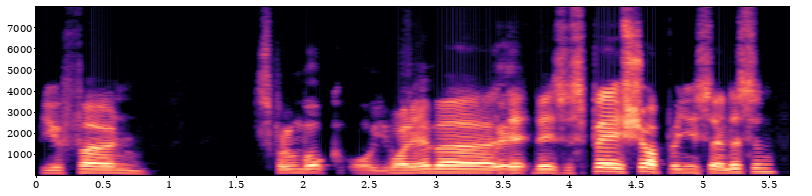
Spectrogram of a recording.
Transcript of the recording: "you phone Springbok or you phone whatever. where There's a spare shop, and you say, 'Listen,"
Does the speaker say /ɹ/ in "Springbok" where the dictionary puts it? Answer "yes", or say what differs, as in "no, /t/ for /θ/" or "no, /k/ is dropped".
yes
